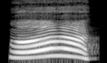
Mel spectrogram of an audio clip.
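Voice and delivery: loud, high drawn-out shriek; frightened scream. Acted. Heroine walks into a room of skeletons, frightened scream.

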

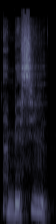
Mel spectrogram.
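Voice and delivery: exclaimed outburst. A narrator's reading. Exalted priest cries out at Pitou, an exclaimed outburst. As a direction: burst out with the insult. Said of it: "s'écria l'abbé Fortier".

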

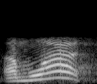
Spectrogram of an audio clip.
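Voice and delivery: loud, high "اموات" thrown out; said with full mouth. Real, not acted. Preacher denounces the rulers, loud on "اموات". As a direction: declare "اموات" boldly for all to hear. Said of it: "بقولها بملء فيه".

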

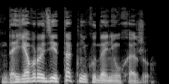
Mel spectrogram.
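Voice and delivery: plain reading voice

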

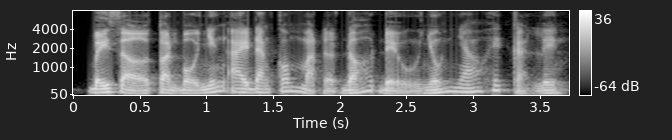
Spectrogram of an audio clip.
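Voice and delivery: ordinary delivery, nothing marked

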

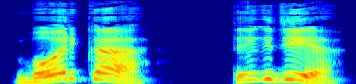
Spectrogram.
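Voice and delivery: loud, high booming shout across the house; calling her ex down from upstairs, booming. Acted. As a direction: call out loudly through the whole house. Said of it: "закричала зычным голосом".

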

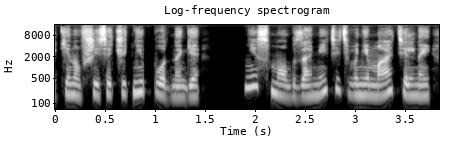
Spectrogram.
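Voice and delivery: plain reading voice

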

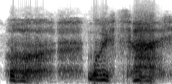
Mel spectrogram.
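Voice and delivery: soft, high moan; moaning plea. A narrator's reading. Poor Косой appeals to his king, moaning. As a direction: groan it weakly and beseechingly. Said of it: "простонал бедный Косой".

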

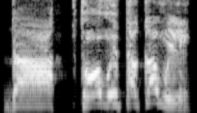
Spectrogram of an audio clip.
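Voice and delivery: loud, indignant shout; husband chiming in. Acted. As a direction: shout the demand, backing up the wife. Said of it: "подхватил муж". (громкий возмущённый окрик мужа)

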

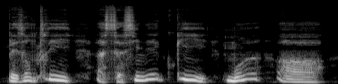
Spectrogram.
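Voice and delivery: high, loud, broken-up protest; strangled panic. A narrator's reading. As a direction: fire off stunned questions, high and choked. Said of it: "d'une voix étranglée". (voix étranglée, aiguë, affolée)

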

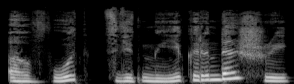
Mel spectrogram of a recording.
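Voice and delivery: slow, drawn-out character voice; probing two-faced Sofya. A narrator's reading. Sofya questions the girl about her parents, probing. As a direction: probe slowly, stretching the words.

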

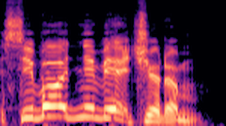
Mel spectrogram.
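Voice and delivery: high, panicked exclamation; frightened cry. A narrator's reading. Rossetti gives up the time, crying out frightened. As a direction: blurt it out, pitch leaping. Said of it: "закричал он испуганно".

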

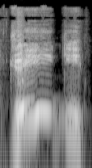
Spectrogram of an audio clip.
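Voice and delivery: high shrill bird cry; parrot squawk. A narrator's reading. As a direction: blurt it like a parrot. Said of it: "и вдруг вырвался". (вскрик попугая)

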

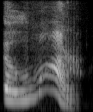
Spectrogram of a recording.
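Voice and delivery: high, loud, slow outraged yell. A narrator's reading. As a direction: scream at him in shock. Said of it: "заорала Ольга".

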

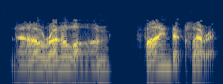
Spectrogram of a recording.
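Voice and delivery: put-on high, loud shooing old voice; dismissive old man. Old man sending the kender away to find a cleric, high and loud. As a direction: wave the boy off kindly but briskly.

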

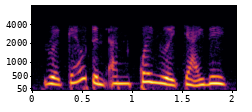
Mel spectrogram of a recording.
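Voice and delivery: ordinary delivery, nothing marked

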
